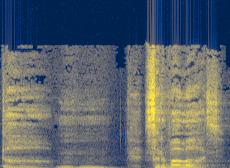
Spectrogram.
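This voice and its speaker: A man's voice: sits high, animated, slow pace, darkish tone, voice pushed up. A man doing a mumbling greedy wolf. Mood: muttering. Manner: mumbling, stammering, hemming. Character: muttering greedy male wolf, hasty. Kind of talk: storybook narration.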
